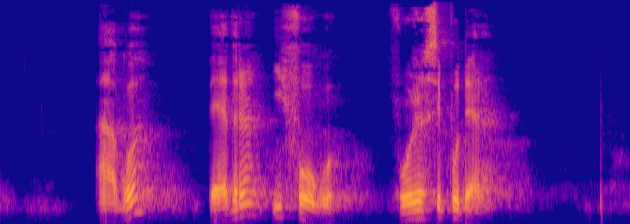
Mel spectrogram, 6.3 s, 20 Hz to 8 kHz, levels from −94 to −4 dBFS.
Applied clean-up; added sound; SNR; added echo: none; none; none; none.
